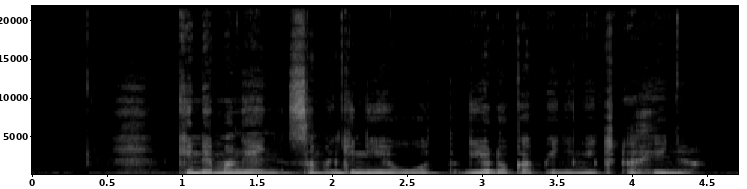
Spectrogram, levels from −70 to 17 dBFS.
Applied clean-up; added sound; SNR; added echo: none; none; none; none.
